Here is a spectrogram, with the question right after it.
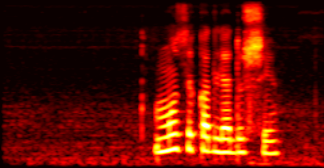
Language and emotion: Russian, neutral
